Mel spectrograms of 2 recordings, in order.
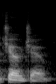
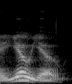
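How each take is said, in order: First: It begins with an English J sound. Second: It begins with a Y sound. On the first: The speaker calls it wrong. "not a jojo. That would just be silly" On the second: The speaker calls it right. "the J is a y sound"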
